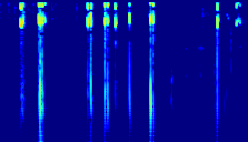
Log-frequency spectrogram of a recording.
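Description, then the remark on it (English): A bird call made of about ten short, sharp, high-pitched chirps and clicks in irregular bursts, separated by brief silences, with no talking. “Oh, that is the bird call. It's a bird call.”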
